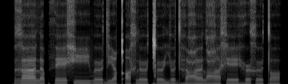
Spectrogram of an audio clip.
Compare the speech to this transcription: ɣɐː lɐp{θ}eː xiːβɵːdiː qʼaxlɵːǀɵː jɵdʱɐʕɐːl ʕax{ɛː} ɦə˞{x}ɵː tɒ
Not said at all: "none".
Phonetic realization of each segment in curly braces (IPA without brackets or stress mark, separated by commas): θ, eː, x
